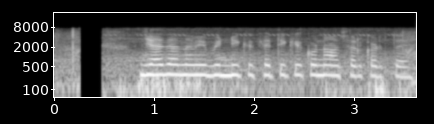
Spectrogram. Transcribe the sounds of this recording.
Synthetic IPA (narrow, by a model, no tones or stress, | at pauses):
zjaːd̪anɐmibɪɳɖikekʰeːt̪ikekonaɐsəɾkɐɾt̪aɦɛː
